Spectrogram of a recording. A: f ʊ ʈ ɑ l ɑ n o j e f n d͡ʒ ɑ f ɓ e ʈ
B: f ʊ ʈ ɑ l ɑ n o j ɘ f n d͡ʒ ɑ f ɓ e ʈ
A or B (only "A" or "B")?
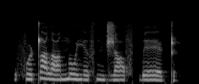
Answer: A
